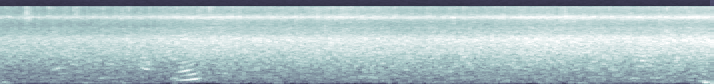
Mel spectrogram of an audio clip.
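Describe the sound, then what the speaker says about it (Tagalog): Rain falls with wind blowing outdoors, a steady broadband hiss that stays constant from start to finish, with a brief exclamation from a voice near the start. "Hangin na po, nag-ulan-ulan."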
